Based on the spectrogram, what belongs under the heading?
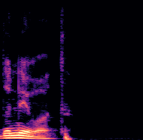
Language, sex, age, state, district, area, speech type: Sindhi, male, 30-45, Gujarat, Kutch, rural, spontaneous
